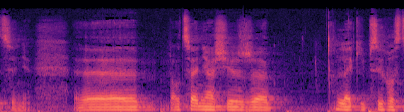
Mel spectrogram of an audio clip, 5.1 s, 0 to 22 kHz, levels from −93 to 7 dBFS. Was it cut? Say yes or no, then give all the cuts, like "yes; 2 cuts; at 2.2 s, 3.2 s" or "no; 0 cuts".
yes; 1 cut; at 2.1 s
